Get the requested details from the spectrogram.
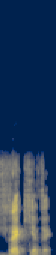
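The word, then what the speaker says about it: Reykjavík: You have to roll your R's, Joe. Reykjavik.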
